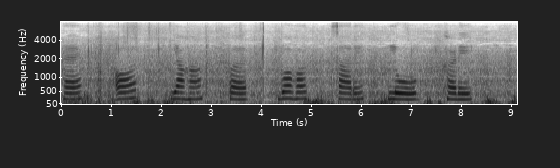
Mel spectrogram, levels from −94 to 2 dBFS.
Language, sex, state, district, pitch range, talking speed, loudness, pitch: Hindi, female, Chandigarh, Chandigarh, 210-225 Hz, 50 wpm, -15 LUFS, 220 Hz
